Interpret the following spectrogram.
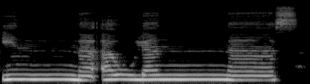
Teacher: Все, фатха уже здесь не произносится. Вообще эта буква «гамза» уже не произносится. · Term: гамзатуль-васль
